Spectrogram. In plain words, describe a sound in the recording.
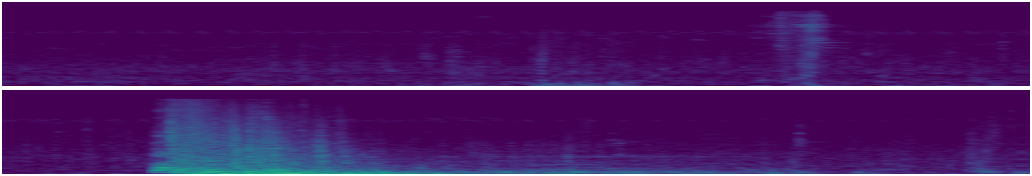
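Water laps gently against a wooden boat.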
